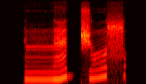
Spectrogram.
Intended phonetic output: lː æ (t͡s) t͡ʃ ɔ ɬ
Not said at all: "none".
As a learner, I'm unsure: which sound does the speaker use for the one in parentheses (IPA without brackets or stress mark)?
d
